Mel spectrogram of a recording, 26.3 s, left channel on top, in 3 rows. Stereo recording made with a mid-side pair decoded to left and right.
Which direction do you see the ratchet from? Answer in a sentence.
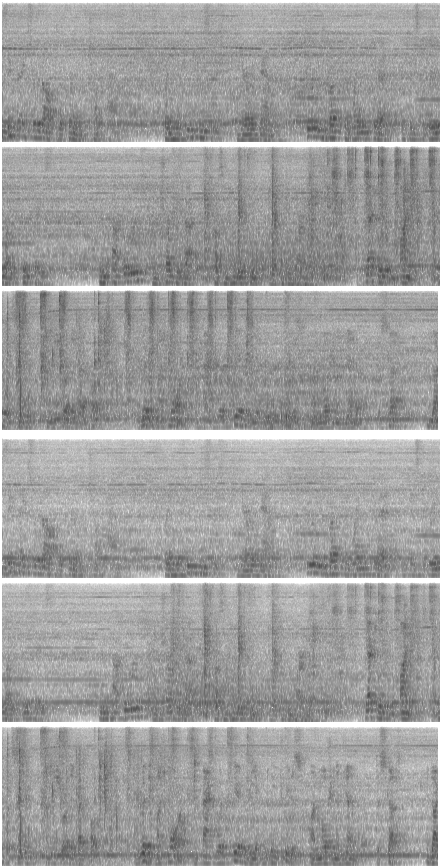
In this clip you hear the ratchet on the left.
